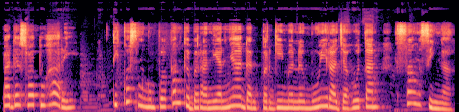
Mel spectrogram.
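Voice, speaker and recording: A young woman from Indonesia, a student, calmly narrating a children's fable. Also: high-pitched, unhurried, husky, soft background music. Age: young adult. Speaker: student storyteller. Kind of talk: scripted children's story narration.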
